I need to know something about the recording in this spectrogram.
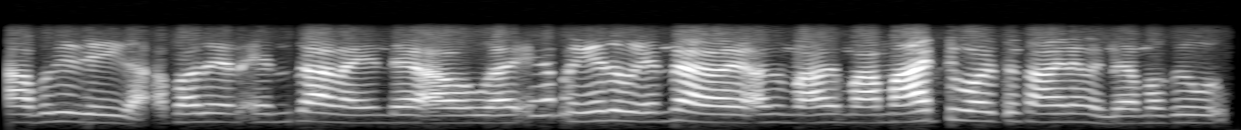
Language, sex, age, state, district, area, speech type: Malayalam, male, 45-60, Kerala, Kottayam, rural, conversation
